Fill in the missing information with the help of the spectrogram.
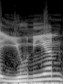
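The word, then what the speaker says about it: union: अच्छा, यूनियन का साउंड और यूरोपियन का साउंड तो बिल्कुल सही है, वो वाई साउंड है, वाई मतलब कॉन्सोनेंट, तो कॉन्सोनेंट साउंड है।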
